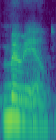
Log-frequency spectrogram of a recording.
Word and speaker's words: Muriel: So it rhymes with squirrel. Squirrel, Muriel.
